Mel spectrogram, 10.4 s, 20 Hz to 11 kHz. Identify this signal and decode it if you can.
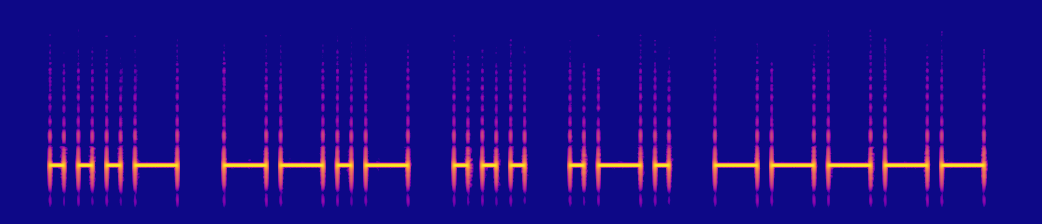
Morse code, heard as a keyed tone, about 8 wpm, 800 Hz. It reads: VQSR0
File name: CW / DET / 1 6 1500C S C 8wpm 5219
